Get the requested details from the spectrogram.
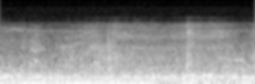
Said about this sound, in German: Ich habe hier gerade gar keine Ruhe. Der Zug ist wieder brechend voll bei mir. Wir machen so einen Lärm hier. Das ist Katastrophe. Hat wieder Verspätung der Zug.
